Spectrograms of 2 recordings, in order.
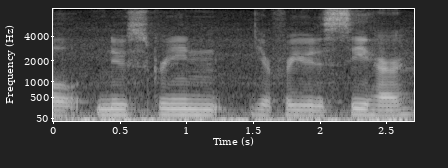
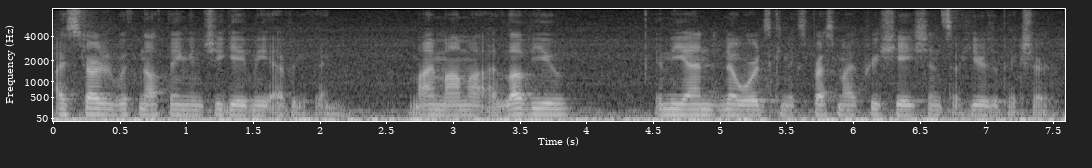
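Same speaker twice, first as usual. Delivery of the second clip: normal talking voice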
